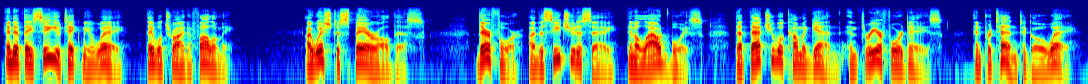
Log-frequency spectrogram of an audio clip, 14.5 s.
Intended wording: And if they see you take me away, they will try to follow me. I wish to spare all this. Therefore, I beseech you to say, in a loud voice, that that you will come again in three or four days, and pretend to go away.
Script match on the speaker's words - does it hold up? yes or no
yes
